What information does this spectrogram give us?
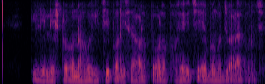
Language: Odia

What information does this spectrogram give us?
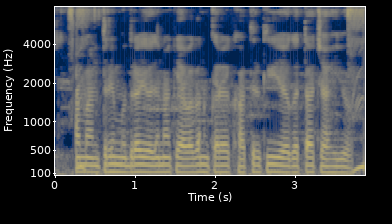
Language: Magahi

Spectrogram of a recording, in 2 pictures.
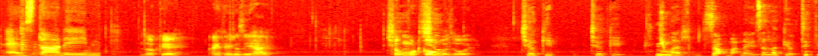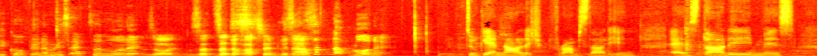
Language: Vietnamese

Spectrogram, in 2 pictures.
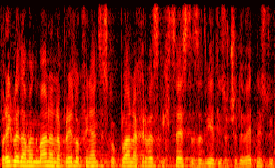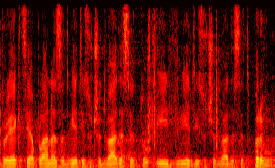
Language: Croatian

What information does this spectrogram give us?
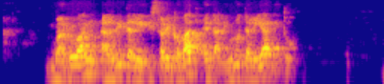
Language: Basque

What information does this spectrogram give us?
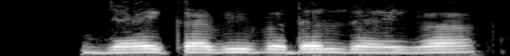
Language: Hindi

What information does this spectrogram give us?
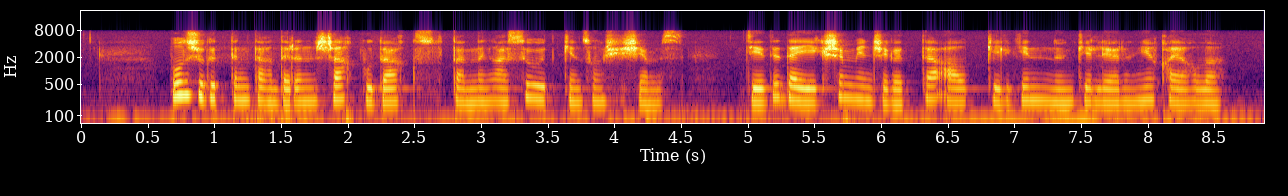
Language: Kazakh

